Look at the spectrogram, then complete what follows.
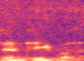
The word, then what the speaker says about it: Antigua: Here I am in the country, and it's Antigua, which you would pronounce Antigua.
